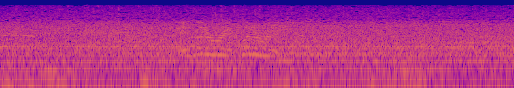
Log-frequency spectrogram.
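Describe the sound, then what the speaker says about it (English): Steady rain pours over a baseball game, a dense continuous hiss with no breaks or distinct drops, moderately loud and unchanging throughout. "This rain is not letting up."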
